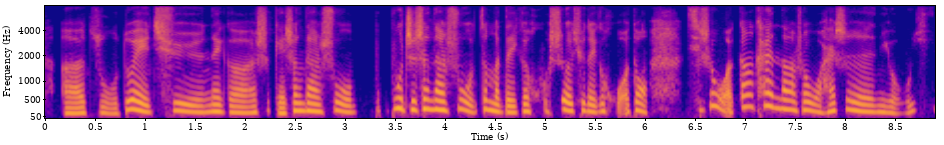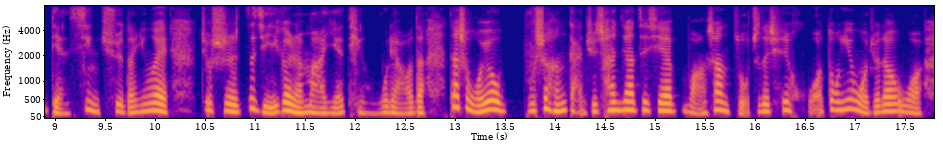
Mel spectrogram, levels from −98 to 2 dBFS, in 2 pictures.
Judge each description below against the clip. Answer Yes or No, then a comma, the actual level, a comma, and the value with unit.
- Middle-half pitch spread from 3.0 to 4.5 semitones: No, average, 5.3 semitones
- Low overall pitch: No, high, 190 Hz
